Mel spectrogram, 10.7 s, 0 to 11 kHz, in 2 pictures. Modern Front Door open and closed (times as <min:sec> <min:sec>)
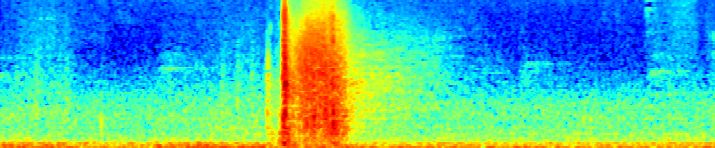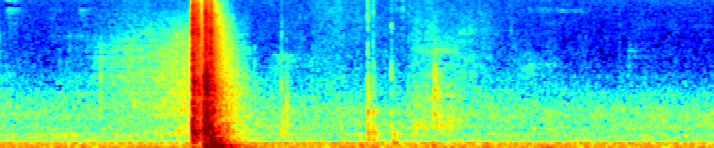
0:02.0 0:02.6, 0:06.6 0:07.3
